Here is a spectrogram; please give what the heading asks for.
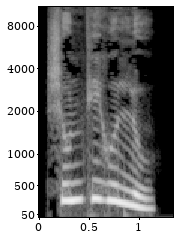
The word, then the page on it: ಶುಂಠಿಹುಲ್ಲು: kannada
